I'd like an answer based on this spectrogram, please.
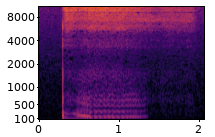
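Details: Sleeping dog giving a single low, droning snore-like groan that starts abruptly and holds a steady, slightly pulsing tone for about one second before fading, with a faint high hiss lingering afterward in a quiet room.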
